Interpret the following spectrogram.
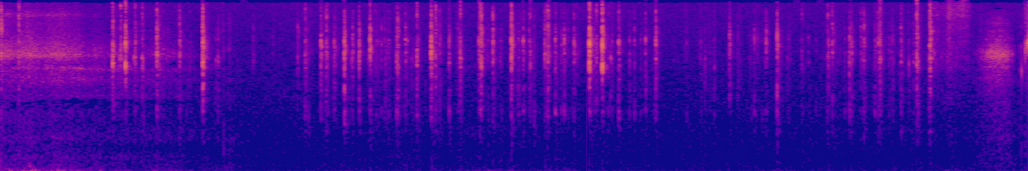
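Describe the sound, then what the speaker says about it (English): Steady typing on a computer keyboard while filling in an About Me section of an online church profile, with rapid clustered keystrokes and short pauses throughout, close and clear with no talking. "type in some information about you"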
